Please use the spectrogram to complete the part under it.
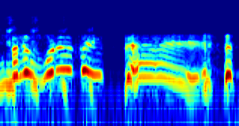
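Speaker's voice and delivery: exaggerated, very high, slow, puzzled delivery.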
